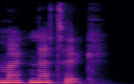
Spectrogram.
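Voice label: "magnetic", British English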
